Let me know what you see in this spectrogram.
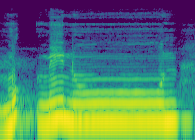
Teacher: یہاں پر حمزہ واو کی شکل میں آ گیا اور اس کے اوپر جزم ہے، پہلے والے حرف سے ملا کر جھٹکا دے کر پڑھیں گے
